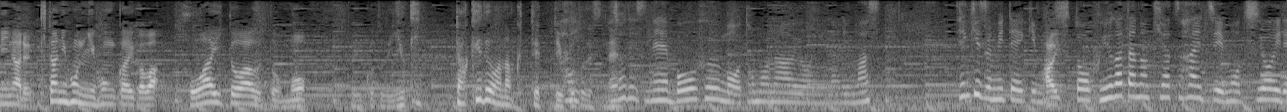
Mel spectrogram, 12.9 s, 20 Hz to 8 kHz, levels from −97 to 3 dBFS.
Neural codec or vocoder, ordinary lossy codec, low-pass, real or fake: none; none; none; real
